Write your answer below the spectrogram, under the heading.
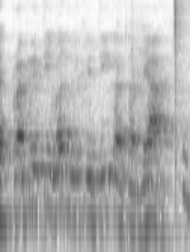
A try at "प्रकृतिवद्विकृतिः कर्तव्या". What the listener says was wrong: तो ले उधर विसर्ग छोड़ दिया, कर्तव्य, तो फिर वहां विसर्ग जोड़ दिए, क्या है वाक्य?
